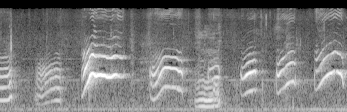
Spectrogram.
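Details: Puppy giving a run of high, whiny yelps and whimpers, each a short rising-then-falling tonal cry, about seven in four seconds, with a steady low hum underneath.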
